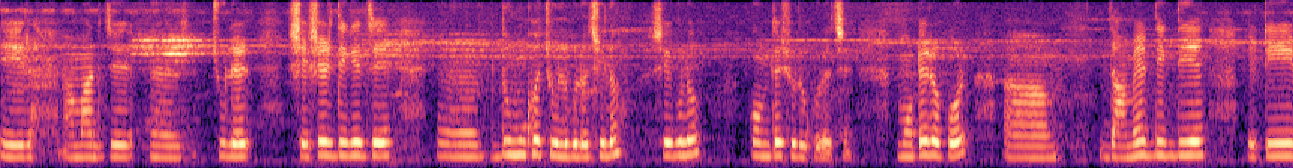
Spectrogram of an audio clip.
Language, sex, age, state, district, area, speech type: Bengali, female, 18-30, West Bengal, Jalpaiguri, rural, spontaneous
